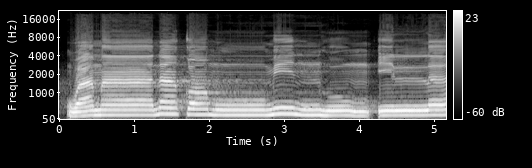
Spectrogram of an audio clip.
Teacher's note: bertasdid maka kita tahan dan kita tekan ya illa ya kemudian kita leburkan huruf nun sukunnya masuk ke huruf ya Yang bertasdid ini ya kita leburkan masuk ke sini tanpa kita baca lagi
